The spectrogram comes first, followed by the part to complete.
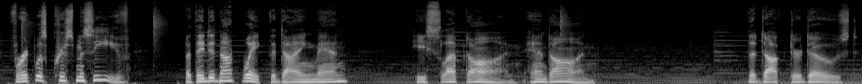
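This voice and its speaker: A male narrator reads a dramatized story in a measured, scripted style. His pitch is medium, and music plays clearly behind him.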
